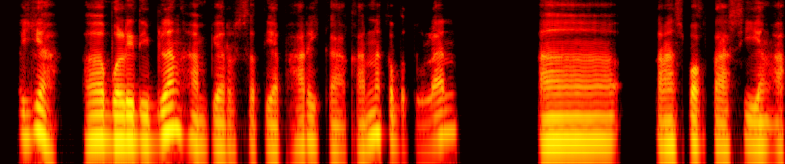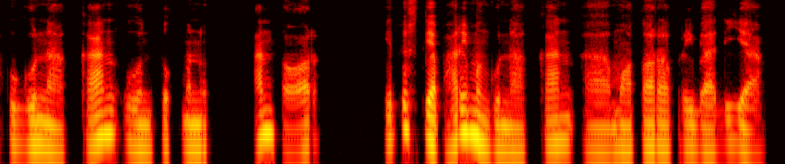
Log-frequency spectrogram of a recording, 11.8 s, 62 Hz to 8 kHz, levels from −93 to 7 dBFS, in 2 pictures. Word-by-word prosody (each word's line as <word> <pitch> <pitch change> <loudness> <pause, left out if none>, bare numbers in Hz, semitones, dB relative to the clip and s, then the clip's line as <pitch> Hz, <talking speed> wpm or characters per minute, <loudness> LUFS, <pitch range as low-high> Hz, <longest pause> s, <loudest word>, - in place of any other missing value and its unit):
Iya. 140 -1 +2 0.2
Eee, 130 +2 +6
boleh 125 0 +9
dibilang 130 +8 +6
hampir 110 -3 -1
setiap 100 0 -5
hari 115 +1 -1
Kak 100 -3 -7
karena 125 +9 0
kebetulan, 155 0 -4 0.6
eee, 120 +1 +4 0.3
transportasi 110 0 +1
yang 110 - -2
aku 105 +2 -6
gunakan 110 +3 -1
untuk 100 -3 -6
menuju 100 -1 -4 0.2
kantor 150 - -2 0.5
itu 120 +5 -9
setiap 125 -8 +2
hari 155 - +4
menggunakan, 110 - -2
eee, 90 -1 -9
motor 100 +1 -2
pribadi 100 +1 -5
ya. 80 -3 -5
110 Hz, 130 wpm, -31 LUFS, 100-125 Hz, 0.6 s, boleh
